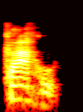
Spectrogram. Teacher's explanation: if it's a double R, it goes back to H, like huh. Like for example, carro.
